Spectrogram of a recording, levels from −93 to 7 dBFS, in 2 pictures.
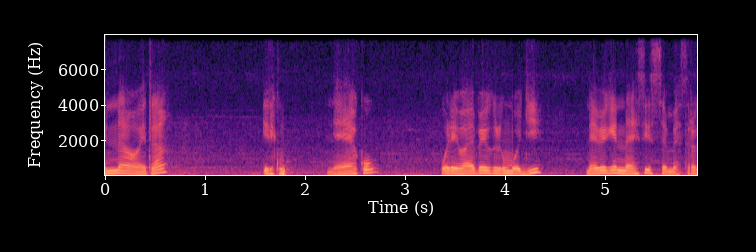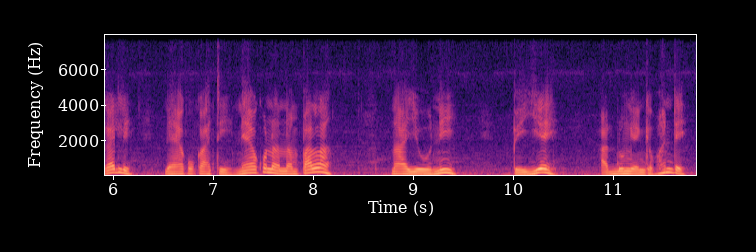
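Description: At 1.78 to 1.80 s there is a skip ahead: roughly a second of audio never plays, and playback jumps straight to later material with no fill and almost no gap. The join is abrupt, so the sound seems to lurch forward. The lost stretch was most plausibly discarded when a backlog of audio had built up, and dropping it cuts the end-to-end delay by about a second in one step.

From 1.88 to 6.23 s a jitter buffer speed-up follows. Playback runs at about 111% while the pitch stays the same, so the audio sounds hurried. The receiver is trimming many short slices, each one or a few pitch periods long, to drain excess buffered audio. Over those four seconds or so, about half a second is taken out. Throughout, nothing is heard above 8 kHz, which fits a wideband call codec such as G.722.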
